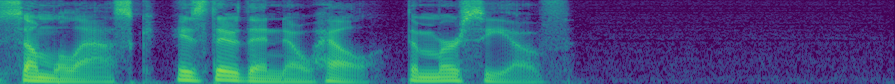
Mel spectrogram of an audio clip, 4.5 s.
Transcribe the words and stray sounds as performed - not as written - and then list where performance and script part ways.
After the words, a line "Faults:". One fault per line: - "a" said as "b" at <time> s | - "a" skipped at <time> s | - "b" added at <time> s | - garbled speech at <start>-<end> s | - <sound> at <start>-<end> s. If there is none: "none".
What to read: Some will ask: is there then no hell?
Some will ask: is there then no hell? The mercy of
Faults:
- "The mercy of" added at 2.0 s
